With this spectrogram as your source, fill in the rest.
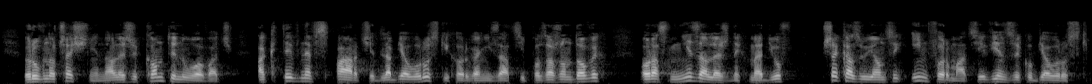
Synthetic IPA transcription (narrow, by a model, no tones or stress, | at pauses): ɾuvnɔt͡ʂɛɕɲɛnalɛʐɘkɔnt̪ɘnuɔvat͡ɕ | akt̪ɘvnɛfspaɾt͡ɕɛd̪labʲjawɔɾuskʲixɔɾɡaɲizat̪sʲjipɔzaʐɔnd̪ɔvɘx | ɔɾasɲɛzalɛʐnɘxmɛd̪ʲjuf | pʂɛkazujɔnt̪sɘxinfɔɾmat̪sʲjɛvʲjɛ̃w̃zɘkubʲjawɔɾuskʲi̥m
